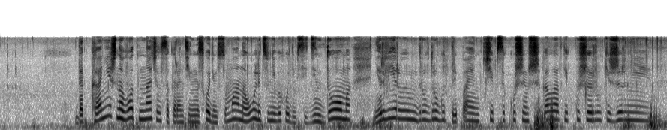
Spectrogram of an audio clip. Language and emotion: Russian, neutral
